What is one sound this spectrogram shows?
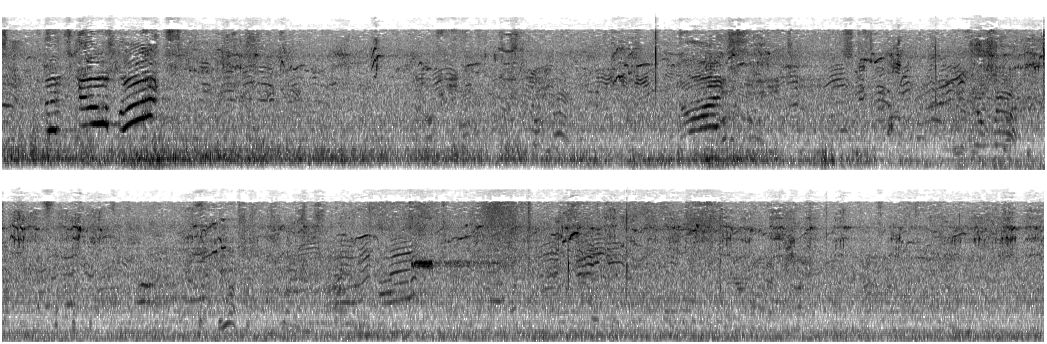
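Young women shout to each other in the distance.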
